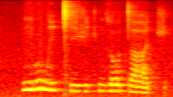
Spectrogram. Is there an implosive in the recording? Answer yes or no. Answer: no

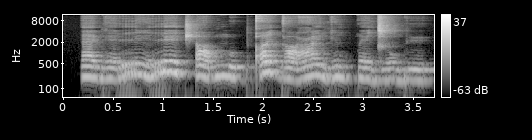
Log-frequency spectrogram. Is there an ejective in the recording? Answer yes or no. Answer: yes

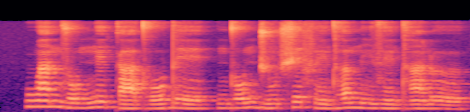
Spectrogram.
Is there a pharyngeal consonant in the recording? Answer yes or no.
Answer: no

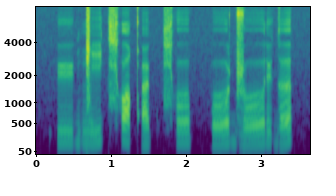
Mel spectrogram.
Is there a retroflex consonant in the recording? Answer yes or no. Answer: yes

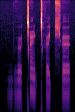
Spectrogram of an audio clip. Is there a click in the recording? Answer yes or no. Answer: yes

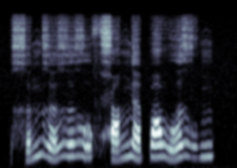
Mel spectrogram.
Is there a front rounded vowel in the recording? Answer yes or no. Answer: yes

